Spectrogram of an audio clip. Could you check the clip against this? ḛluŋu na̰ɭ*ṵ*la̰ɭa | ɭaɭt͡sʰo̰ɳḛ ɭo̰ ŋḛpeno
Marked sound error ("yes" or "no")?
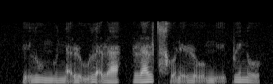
no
